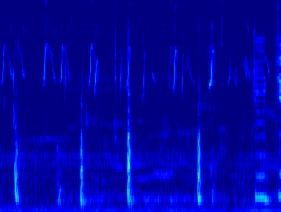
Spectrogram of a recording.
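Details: New Aseel chicks kept at home give high, thin peeping notes in quick irregular bursts, mixed with sharp clicks and knocks and a low steady hum.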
